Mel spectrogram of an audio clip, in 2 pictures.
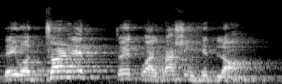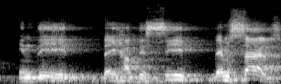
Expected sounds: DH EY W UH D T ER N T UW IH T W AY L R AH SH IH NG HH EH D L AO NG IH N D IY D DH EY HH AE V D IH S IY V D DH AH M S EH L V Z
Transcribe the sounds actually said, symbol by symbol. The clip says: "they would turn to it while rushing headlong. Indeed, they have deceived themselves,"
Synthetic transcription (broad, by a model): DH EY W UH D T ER N T UW IH T W AY L R AH SH IH NG HH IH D L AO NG IH N D IY D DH EY HH AE V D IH S IY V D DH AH M S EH L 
